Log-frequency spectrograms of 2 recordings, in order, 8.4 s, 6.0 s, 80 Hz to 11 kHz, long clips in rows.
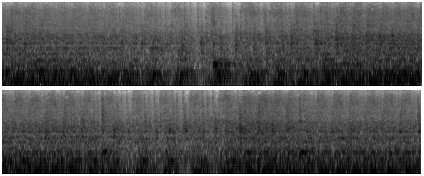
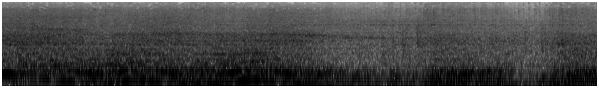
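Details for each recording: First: Toyota 2JZ inline-six, previously running rich, needs throttle held to barely idle: loud lumpy uneven chugging idle, cylinders dropping out; misfire. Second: Engine after warped intake manifold repair and fresh plugs, running on a Haltech base tune: revs up and down cleanly with a full, even exhaust note, no stumble or misfire; now firing on all six cylinders.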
